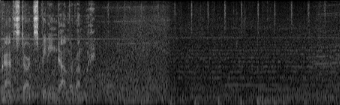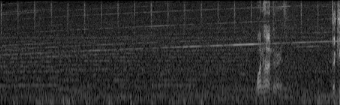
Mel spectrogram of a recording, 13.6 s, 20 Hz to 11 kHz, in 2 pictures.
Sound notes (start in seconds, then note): 3.0 engine humming; 3.0 gentle quiet music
